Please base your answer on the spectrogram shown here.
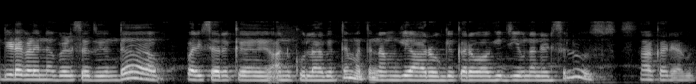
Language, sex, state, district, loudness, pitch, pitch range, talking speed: Kannada, female, Karnataka, Raichur, -17 LUFS, 200 Hz, 195-215 Hz, 105 wpm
